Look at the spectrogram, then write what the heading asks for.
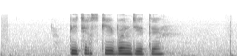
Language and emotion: Russian, neutral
